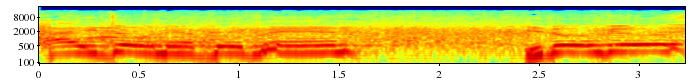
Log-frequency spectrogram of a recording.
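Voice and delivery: drawling movie-star impression, projected; Matthew McConaughey. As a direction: greet him in the star's accent. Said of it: "he looks at me and he says".

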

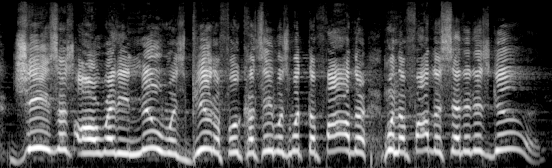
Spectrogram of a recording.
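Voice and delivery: loud, high commanding quote; preaching at full force. Acted. Preacher thundering Jesus' answer. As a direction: declare it over the crowd.

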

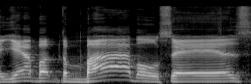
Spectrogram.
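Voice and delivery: slow Southern drawl on the Bible line; Southern accent quote in Congress. Acted. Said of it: "Southern accent".

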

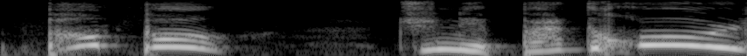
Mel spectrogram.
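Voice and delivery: high, loud cry of reproach; exclamation de reproche. A narrator's reading. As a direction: cry out at your friend, very high. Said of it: "s'écria Bambi". (cri aigu et indigné)

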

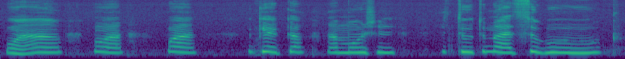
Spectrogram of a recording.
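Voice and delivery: high mock wailing little bear; crying cub. Le petit ours pleure sa soupe mangée, pleurnichant. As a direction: whimper and wail like a tiny cub. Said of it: "il se met à pleurer".

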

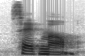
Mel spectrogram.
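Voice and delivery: ordinary delivery, nothing marked

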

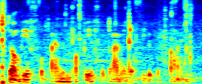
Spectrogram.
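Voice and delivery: very soft, repeated under the breath; whispered pleading. Real, not acted. Player hoping opponent lacks full diamond, whispered pleading. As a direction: whisper it like a private wish.

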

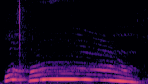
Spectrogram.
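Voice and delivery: loud high whoop of delight; joyful holler. A narrator's reading. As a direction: whoop it out with glee. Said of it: "Sarah hollered".

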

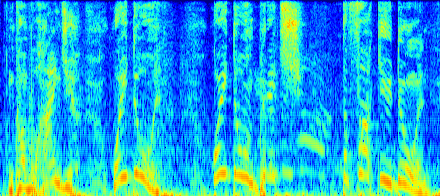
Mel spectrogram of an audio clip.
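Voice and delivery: high-pitched trash talk; excited taunting. Real, not acted. Gamer sneaking up behind an opponent, excited taunting. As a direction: jeer at the opponent, voice shooting up.

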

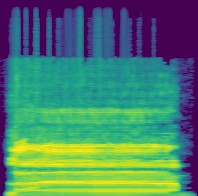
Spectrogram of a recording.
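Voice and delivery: লাম held long; drawn-out Arabic letter. Shown as a demonstration. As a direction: stretch লাম slowly. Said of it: "চার second". (লাম টেনে)

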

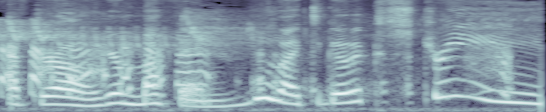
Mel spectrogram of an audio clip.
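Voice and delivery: ordinary talk

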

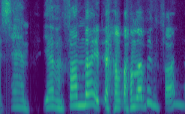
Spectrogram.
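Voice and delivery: high, loud teasing call with a laughing reply; imitating a yell. Co-host imitating the commentator's ringside yell, loud and gleeful. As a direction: shout it gleefully at the fighter. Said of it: "I could hear you at one point yelling out".

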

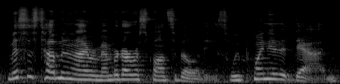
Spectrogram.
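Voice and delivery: plain reading voice

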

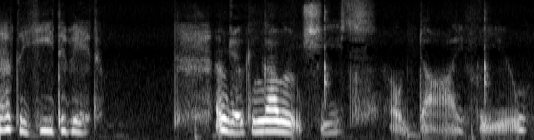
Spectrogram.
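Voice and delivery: soft breathy aside; whispering. Real, not acted. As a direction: whisper it like a secret.

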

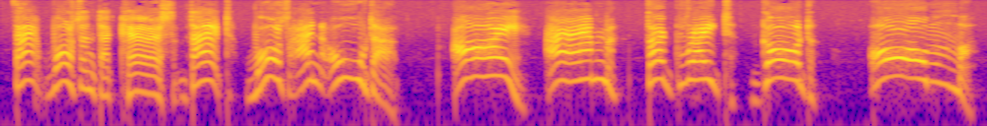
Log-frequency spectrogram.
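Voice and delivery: the tortoise god cursing the gardener; furious tortoise curse. A narrator's reading. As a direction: rain down divine wrath. Tortoise proclaims.

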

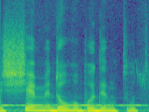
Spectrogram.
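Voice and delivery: ordinary delivery

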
